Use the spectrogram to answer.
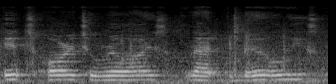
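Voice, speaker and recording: Slow, halting young speaker. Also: female voice, medium pitch, level tone. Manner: halting, searching for words. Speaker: youth program member. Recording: echoey room, distant mic, background noise.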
